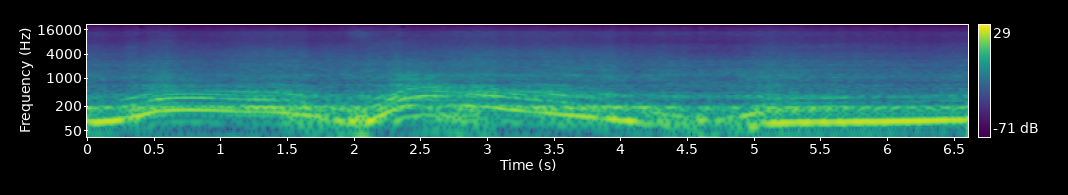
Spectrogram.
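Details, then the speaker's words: Self-tuned Lamborghini, still in limp mode: a throttle blip that used to make it die on let-off, now it drops to about 500 rpm and creeps back up into a steady idle without stalling; normal for just starting up. "so goes down to around 500 rpm and then then just kind of creeps back up and that's sort of normal especially for for just starting up this is this is pretty good"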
